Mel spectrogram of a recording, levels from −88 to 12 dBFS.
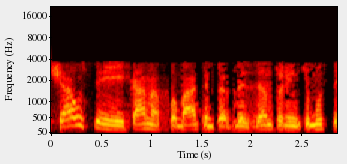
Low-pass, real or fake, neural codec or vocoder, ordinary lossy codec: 3.6 kHz; fake; codec, 16 kHz, 16 kbps, FreqCodec, larger model; AAC, 16 kbps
